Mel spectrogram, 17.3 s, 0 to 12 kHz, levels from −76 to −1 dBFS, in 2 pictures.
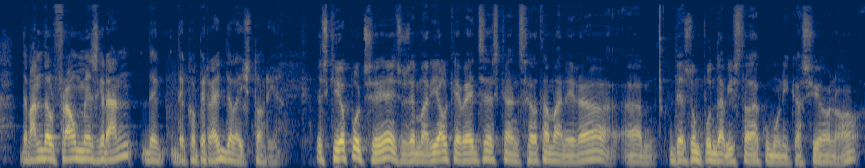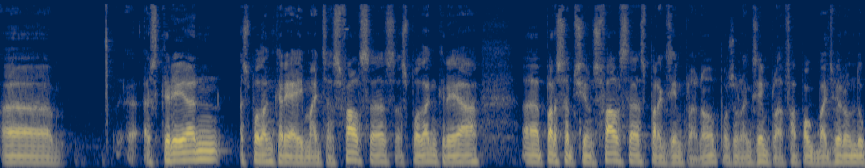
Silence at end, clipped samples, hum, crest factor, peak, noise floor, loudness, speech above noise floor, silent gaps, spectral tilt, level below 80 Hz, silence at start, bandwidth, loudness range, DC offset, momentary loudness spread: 0 s; under 0.1%; none; 18 dB; -6 dBFS; -48 dBFS; -24 LUFS; 24 dB; none; -6 dB/octave; -50 dBFS; 0 s; 11.5 kHz; 4 LU; under 0.1%; 10 LU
